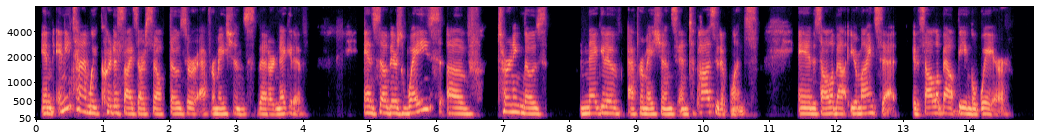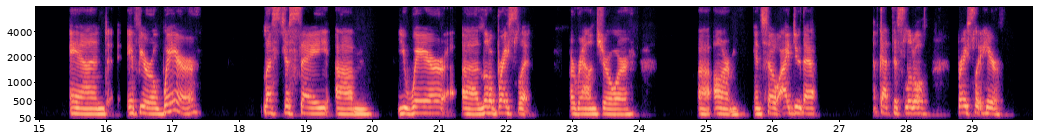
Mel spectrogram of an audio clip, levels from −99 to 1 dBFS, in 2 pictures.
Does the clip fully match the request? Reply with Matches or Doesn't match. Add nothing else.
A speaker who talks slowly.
Matches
